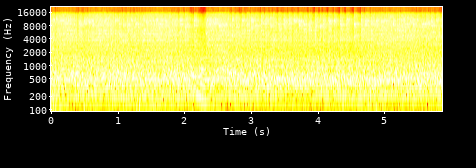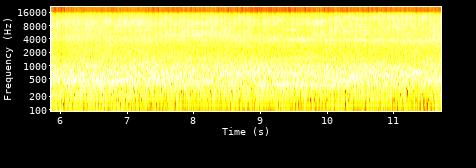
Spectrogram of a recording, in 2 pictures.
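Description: Gas string trimmer engine with a homemade straight pipe running very loud and unmuffled, its pitch dipping and coming back briefly about two seconds in.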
